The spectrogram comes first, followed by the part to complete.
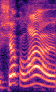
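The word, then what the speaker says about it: Atchafalaya: No, the shephilia is the way that's pronounced. The shephilia basin down there cuz you watch swamp people and they'll call it the achafalia basin.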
